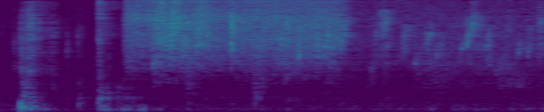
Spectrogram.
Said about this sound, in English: and just wash them off real quick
